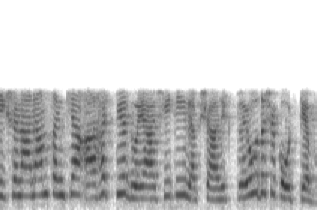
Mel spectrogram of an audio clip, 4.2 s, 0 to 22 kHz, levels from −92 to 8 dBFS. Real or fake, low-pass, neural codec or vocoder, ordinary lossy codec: fake; 3.6 kHz; codec, 44.1 kHz, 7.8 kbps, DAC; Opus, 32 kbps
